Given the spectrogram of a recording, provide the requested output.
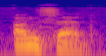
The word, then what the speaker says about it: UNCED: for environment and development it is pronounced unsaid and perhaps indicating the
